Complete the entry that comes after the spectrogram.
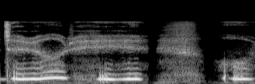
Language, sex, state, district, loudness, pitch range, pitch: Hindi, female, Himachal Pradesh, Shimla, -11 LUFS, 245-285 Hz, 250 Hz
